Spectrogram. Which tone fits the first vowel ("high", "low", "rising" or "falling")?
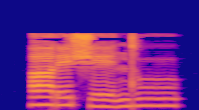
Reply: high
